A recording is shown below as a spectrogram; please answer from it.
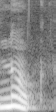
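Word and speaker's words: knee: नी, नी में के है।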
